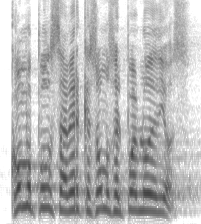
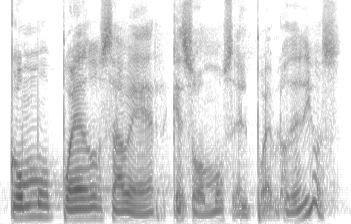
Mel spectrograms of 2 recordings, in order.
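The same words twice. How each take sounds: First: The question is rushed out quickly. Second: The question is said slowly. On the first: "me pregunta así atropelladamente" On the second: "Te lo voy a decir más lento"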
